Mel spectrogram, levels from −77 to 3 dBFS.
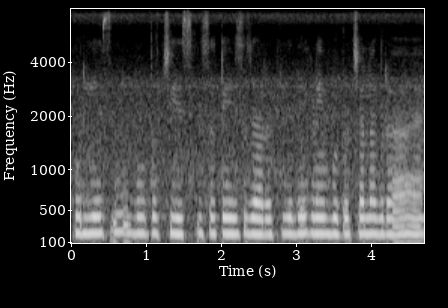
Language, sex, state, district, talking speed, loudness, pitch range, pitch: Hindi, female, Haryana, Charkhi Dadri, 230 wpm, -15 LUFS, 195-205 Hz, 200 Hz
